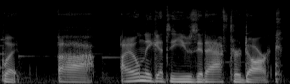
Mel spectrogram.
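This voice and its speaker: Soft earnest boy, former dragon, low for her, game cutscene. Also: normal speed, over loud music. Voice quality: soft-spoken, earnest, hesitant. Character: gentle young boy who was once a dragon. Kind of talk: game voice acting.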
